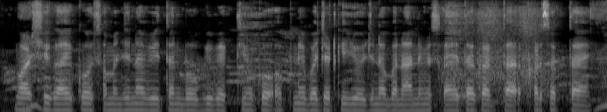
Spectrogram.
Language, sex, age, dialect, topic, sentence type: Hindi, male, 31-35, Awadhi Bundeli, banking, statement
